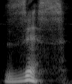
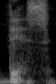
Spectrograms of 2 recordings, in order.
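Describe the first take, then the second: First: The word begins with a z sound. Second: The word begins with a th sound. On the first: The speaker calls it wrong. "the other common one I hear is a Z sound" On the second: The speaker calls it right. "so the correct sound again is this"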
